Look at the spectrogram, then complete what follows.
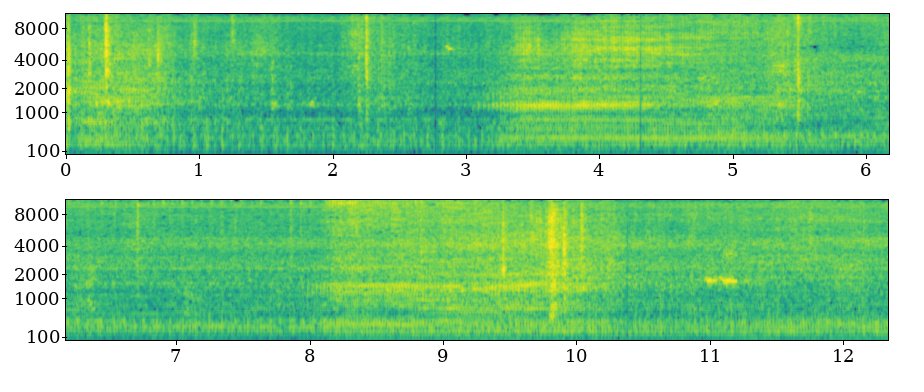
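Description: Several small two-stroke moped engines running, with engine revs swelling about three seconds in and again about eight seconds in.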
